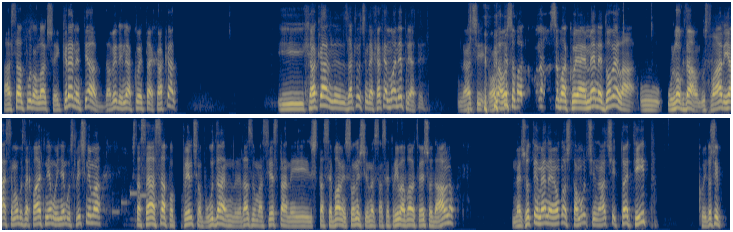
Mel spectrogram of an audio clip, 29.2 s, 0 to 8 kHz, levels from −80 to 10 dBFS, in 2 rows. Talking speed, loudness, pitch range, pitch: 160 wpm, -16 LUFS, 135-185 Hz, 165 Hz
